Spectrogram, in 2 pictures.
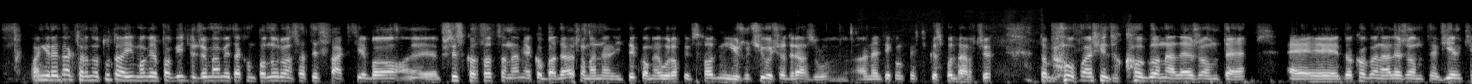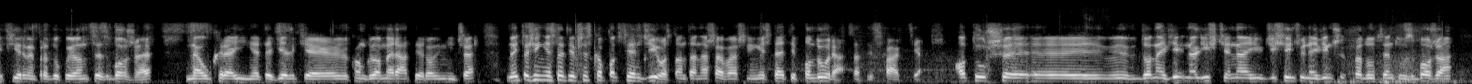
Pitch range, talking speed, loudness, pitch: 140-180 Hz, 150 wpm, -15 LUFS, 150 Hz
